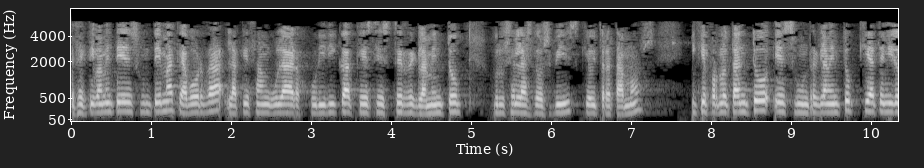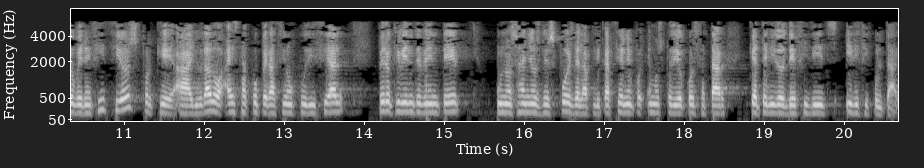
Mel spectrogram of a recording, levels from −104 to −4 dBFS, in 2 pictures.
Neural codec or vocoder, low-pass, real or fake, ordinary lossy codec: none; 7.2 kHz; real; MP3, 24 kbps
